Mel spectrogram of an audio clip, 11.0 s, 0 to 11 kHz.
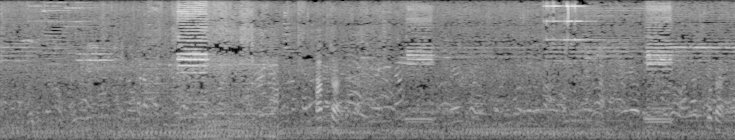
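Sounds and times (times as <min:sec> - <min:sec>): low traffic rumble: 0:00.0 - 0:11.0
street market crowd chatter: 0:00.0 - 0:11.0.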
